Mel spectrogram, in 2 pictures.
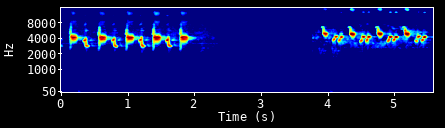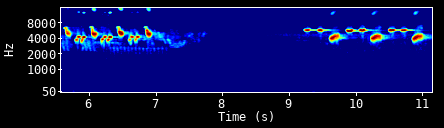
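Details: Great tit (Parus major) settling into a nest box gives three bursts of quick, high, paired chipping calls, about six to eight notes per burst, with short silent gaps between.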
